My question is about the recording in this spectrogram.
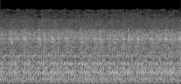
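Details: M931 cold start at about 25 degrees after sitting unused for 3 weeks, with about 100 lb of oil pressure and the temperature not expected to rise much. Even, steady idle with a smooth, unbroken beat and no knocks or misses; normal idle.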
